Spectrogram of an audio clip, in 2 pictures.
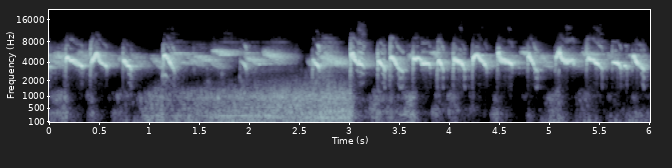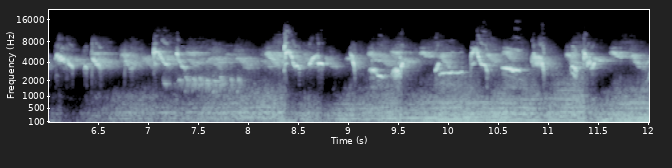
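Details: Captive white-eye (mata puteh) in full song, recorded 23 March 2022 in warm humid weather; a long, breathless string of sharp high chips and squeaky slurs, briefly broken at the midpoint, then resuming more varied and scratchy.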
